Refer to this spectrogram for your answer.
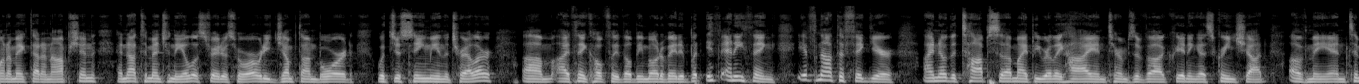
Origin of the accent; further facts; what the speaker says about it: New York, United States; I'm from New York, so for us it's baseball.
